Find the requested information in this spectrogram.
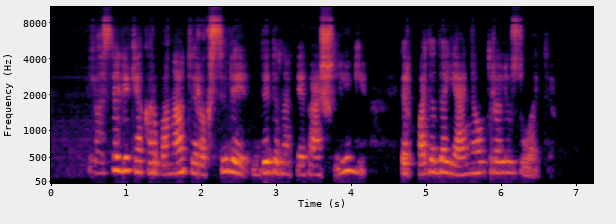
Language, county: Lithuanian, Tauragė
